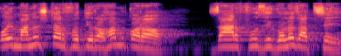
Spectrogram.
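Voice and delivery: ordinary delivery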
